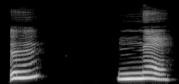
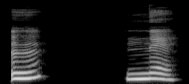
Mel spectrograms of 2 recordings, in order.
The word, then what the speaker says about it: on est: On est. On est. One is. Notice that we are pronouncing the N of on est, because est starts with a vowel. So basically, we're making the liaison.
